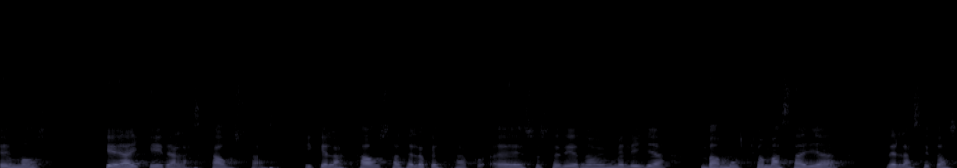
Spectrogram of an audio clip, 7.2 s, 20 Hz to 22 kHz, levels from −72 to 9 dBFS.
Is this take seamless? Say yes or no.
no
